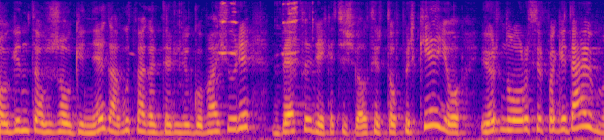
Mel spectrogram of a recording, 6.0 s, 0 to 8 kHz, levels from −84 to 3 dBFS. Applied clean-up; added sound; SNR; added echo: none; Squeak; 16 dB; reverberation time 0.4 s.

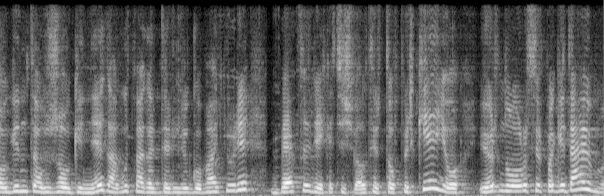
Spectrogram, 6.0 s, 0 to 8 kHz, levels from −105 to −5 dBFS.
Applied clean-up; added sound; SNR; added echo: neural separator model SepFormer DNS4.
